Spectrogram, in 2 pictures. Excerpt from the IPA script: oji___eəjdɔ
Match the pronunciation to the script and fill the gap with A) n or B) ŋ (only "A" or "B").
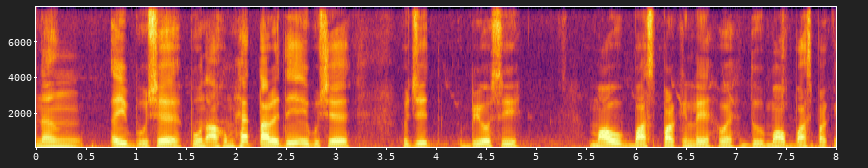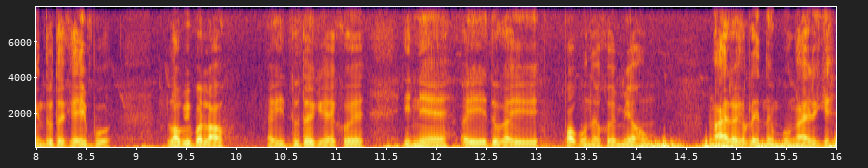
A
